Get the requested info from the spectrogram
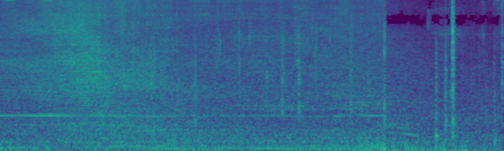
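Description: Car engine running steadily with a constant whine as it pulls into a parking space, then cutting off abruptly about six seconds in, followed by a few sharp clicks.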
